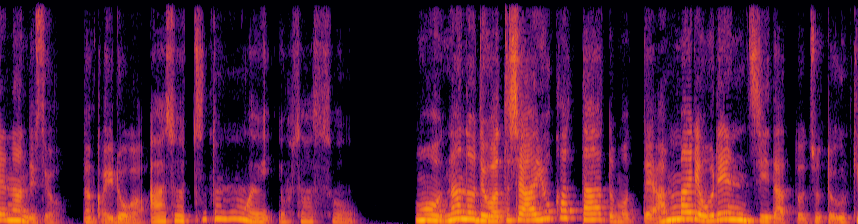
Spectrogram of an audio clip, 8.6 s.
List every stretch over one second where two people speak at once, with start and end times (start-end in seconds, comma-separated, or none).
none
